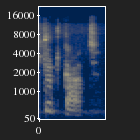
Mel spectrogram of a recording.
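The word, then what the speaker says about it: Stuttgart: Mishi, how do you pronounce Stutkat? Stutgat. It's Stutgat. That's how you pronounce it.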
